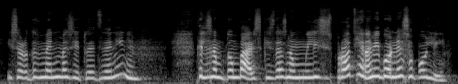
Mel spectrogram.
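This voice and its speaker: An actress playing an impulsive, naive, lovestruck girl of twenty in a Greek radio theatre production. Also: extremely high pitch. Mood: jealous, suspicious.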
